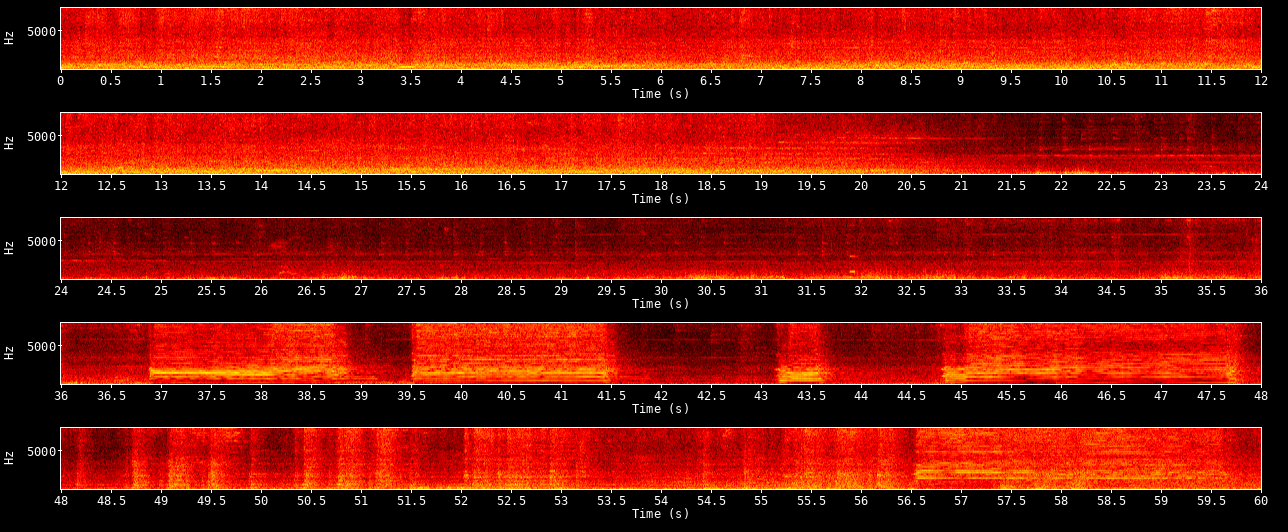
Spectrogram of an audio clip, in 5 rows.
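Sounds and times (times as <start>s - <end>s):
wheels clacking over rail joints: 0.0s - 37.1s, 47.6s - 60.0s
train locomotive rumble: 0.0s - 60.0s
train air horn blasts: 0.6s - 4.0s, 36.9s - 42.1s, 43.1s - 44.2s, 44.8s - 48.0s, 56.5s - 59.9s
high wheel squeal: 16.4s - 35.9s.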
